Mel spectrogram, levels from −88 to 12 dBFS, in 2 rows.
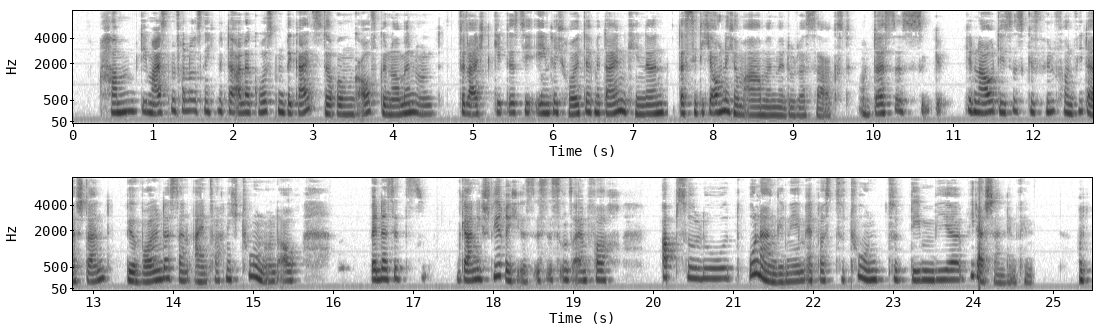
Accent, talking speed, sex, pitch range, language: German, 165 wpm, female, 185-225 Hz, German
